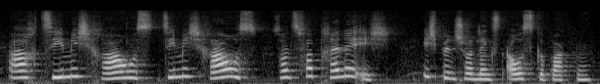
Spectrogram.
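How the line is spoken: Bread calling out. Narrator (German): Das Brot aber rief

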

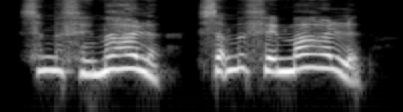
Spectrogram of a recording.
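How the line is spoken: Stammering. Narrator (French): bégaya-t-elle

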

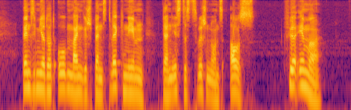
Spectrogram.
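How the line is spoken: Calling out. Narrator (German): rief ich

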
